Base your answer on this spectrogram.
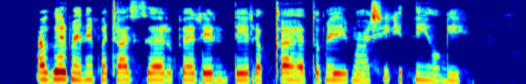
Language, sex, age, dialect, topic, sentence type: Hindi, female, 18-24, Marwari Dhudhari, banking, question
